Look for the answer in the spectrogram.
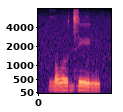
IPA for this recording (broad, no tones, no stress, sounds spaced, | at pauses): ðˤ u w o d͡z e ŋ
